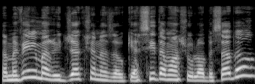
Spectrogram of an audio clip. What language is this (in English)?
Hebrew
